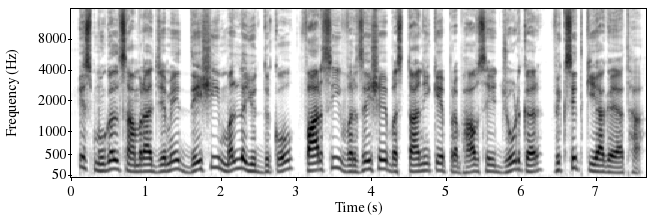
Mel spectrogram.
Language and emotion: Hindi, neutral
